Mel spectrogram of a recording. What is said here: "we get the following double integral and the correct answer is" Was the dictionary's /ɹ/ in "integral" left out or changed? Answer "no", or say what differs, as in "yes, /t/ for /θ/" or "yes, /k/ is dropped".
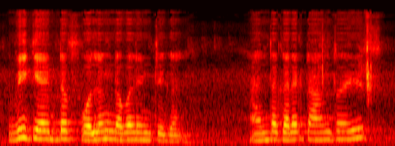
yes, /ɹ/ is dropped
